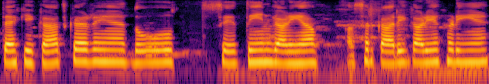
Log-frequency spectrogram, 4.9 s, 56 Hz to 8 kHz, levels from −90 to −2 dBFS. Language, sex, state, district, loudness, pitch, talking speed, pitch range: Hindi, female, Delhi, New Delhi, -17 LUFS, 205 Hz, 170 wpm, 195-210 Hz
